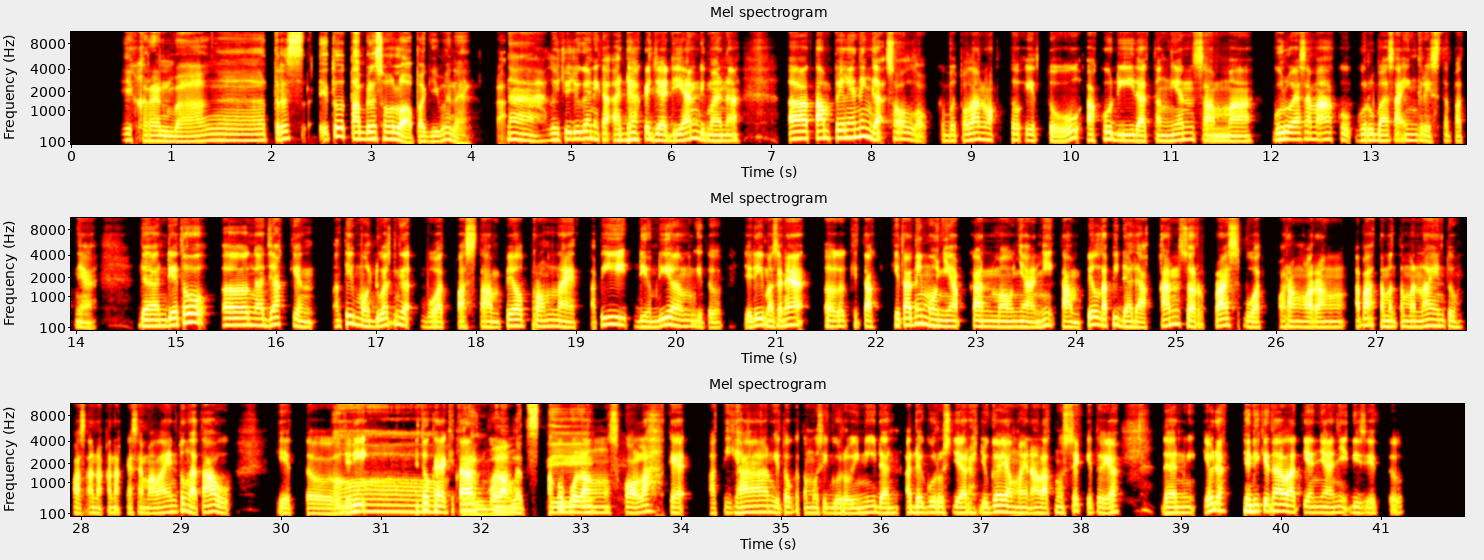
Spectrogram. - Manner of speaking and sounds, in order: in English: "prom night?"; in English: "surprise"; drawn out: "Oh"
- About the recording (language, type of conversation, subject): Indonesian, podcast, Lagu apa yang membuat kamu merasa seperti pulang atau merasa nyaman?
